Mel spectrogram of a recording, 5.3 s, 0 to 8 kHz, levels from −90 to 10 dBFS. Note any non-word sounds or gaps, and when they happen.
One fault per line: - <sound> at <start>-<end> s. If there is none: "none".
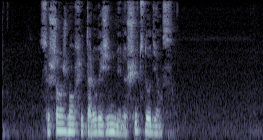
none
